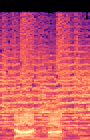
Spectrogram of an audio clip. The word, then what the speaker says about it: danmaku: It's a term for something, it rolls off the tongue, it's 3 syllables, and it gets the point across. Danmaku, there you go.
